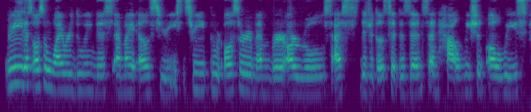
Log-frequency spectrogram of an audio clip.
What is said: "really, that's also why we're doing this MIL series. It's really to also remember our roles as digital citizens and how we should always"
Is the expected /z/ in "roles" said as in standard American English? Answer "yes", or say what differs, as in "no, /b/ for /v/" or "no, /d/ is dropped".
no, /s/ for /z/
